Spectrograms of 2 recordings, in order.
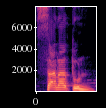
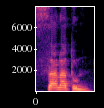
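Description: Both takes have the same delivery.

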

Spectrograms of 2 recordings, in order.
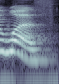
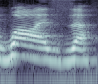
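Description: First: The vowel is reduced to a weak schwa. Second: The vowel is full and clearly pronounced. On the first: The speaker calls it right. "we say was" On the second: The speaker calls it wrong. "we wouldn't say was"

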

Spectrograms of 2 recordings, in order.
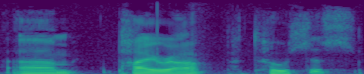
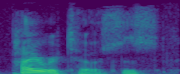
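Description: First: The second p is clearly pronounced. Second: The second p is silent. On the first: The speaker calls it wrong. "you'd be pronouncing it as pyroptosis, which again seems a little funny" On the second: The speaker calls it right. "No, it's pyroptosis, like it is apoptosis"

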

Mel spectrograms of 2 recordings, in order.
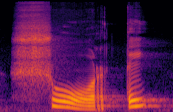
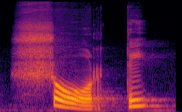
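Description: The two takes are said the same way.

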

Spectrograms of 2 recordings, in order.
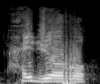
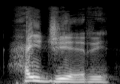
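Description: First: The word ends in a hard 'ru' sound. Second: The word ends in a soft 'ri' sound. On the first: The speaker calls it wrong. "А здесь не надо хайджиру, вот так" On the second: The speaker calls it right. "А здесь ра читается мягко"

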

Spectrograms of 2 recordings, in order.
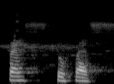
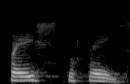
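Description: First: The vowel in face lacks the full 'ay' sound. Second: The vowel in face is a full 'ay' sound. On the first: The speaker calls it wrong. "you said face to face" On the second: The speaker calls it right. "It is supposed to be face to face"

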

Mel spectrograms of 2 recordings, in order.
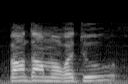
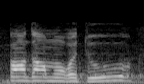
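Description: Both takes have the same delivery.

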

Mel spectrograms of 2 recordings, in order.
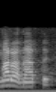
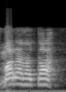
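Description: First: The stress is on the second-to-last syllable. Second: The stress is not on the second-to-last syllable.

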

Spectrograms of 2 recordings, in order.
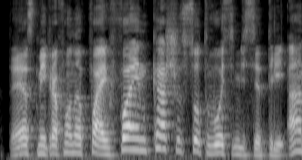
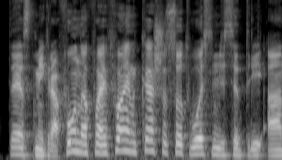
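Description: First: The voice is recorded far away, spoken louder. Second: The voice is recorded at a moderate distance. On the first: "на расстоянии один метр. Говорю уже громче обычного" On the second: "на расстоянии тридцать сантиметров"

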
